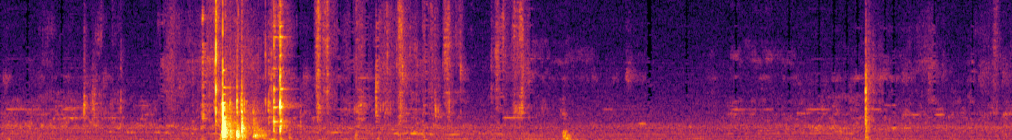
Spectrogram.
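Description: Small metal hand tools clinking and clattering on a workbench in a burst about two seconds in, then a few lighter clicks, with one sharp tick near the end.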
